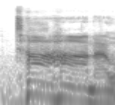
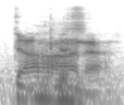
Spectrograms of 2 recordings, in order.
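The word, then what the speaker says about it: Da'Hanna: also on your pronunciation it's the D with a D not tahana with a t no one's corrected me oh my God danana danana I'm not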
